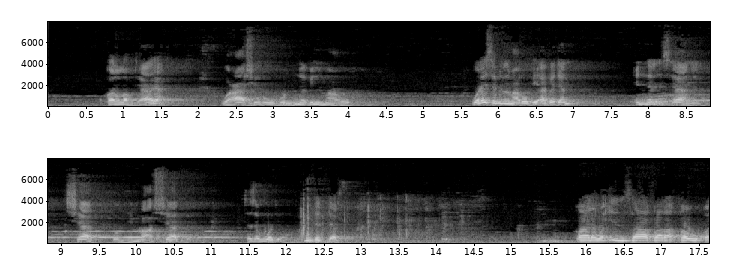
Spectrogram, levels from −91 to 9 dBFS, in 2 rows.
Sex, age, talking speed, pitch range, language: male, 40-59, 75 wpm, 120-160 Hz, Arabic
